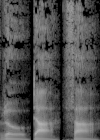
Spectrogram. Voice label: "rotatha", concat syllables; Affixing experiment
